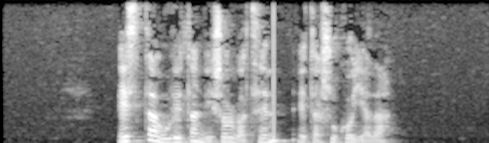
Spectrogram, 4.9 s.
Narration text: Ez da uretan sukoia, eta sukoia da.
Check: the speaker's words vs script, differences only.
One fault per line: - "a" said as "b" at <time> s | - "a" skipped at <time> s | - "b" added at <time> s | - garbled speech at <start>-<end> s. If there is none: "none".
- "sukoia" said as "disolbatzen" at 2.1 s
